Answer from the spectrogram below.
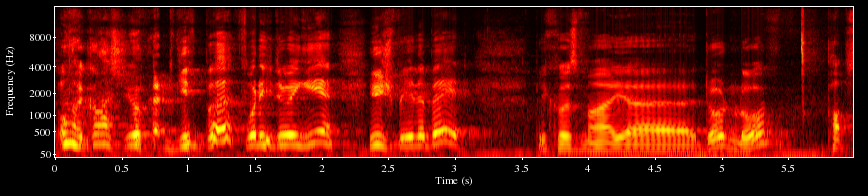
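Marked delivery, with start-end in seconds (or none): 0.0-3.1 high, louder mock alarm; startled nurse. Nurse realising the mother is about to give birth, startled. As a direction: imitate a nurse's shocked scolding, pitched well up. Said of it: "her first comment says".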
